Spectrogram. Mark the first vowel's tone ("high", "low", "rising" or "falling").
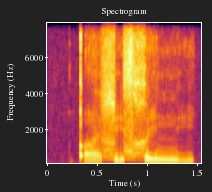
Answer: low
